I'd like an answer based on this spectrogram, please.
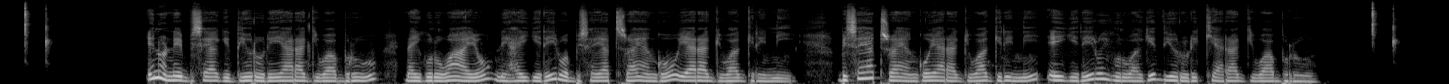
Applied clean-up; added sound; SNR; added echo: neural mask model Resemble Enhance denoiser.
